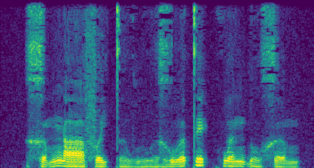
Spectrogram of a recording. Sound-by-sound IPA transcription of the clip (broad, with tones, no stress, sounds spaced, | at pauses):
x ə̰˧˥ m ŋ aː˧ f ə˧ j t̪ ə̤˨˩ w l ṳ˨˩ ə̯ ɣ ṵ˧˥ ə̯ t̪ e˦˥ k̚ h w ə˧ n ɗ o̤˨˩ x ə˧˩˨ m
